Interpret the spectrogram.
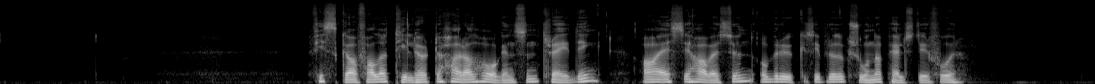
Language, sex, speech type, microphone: Norwegian, male, read, Shure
